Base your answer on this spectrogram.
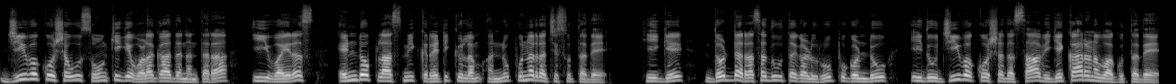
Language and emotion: Kannada, neutral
